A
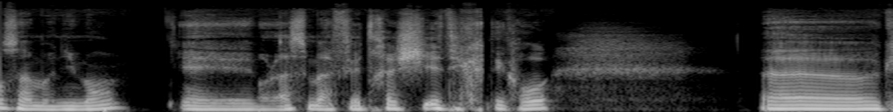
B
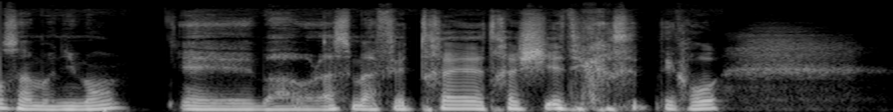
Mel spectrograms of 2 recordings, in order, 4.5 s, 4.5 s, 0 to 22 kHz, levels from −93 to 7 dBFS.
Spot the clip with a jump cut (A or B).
A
